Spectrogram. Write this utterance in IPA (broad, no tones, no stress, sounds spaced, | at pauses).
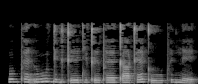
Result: ʊ ɡ pʰ ɛ r uː l ɡ e ɡ ɪ kʼ ɪː tʲ a kʼ ɪː pʰ ɛː kʼ a kʰ ɛ kʼ uː pʰ ɪ ɡ n e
